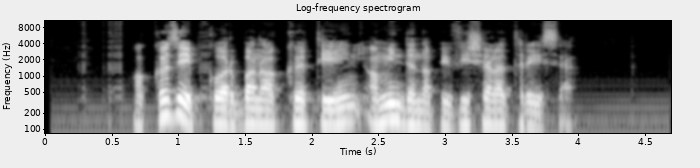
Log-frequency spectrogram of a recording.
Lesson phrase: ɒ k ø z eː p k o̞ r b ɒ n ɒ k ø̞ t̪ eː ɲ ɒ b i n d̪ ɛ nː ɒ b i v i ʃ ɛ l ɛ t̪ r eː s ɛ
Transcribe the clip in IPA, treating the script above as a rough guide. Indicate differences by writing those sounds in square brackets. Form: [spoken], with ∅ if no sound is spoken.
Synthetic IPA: ɒ k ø z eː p k o̞ r b ɒ n ɒ k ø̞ t̪ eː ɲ ɒ [m] i n d̪ ɛ nː ɒ [p] i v i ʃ ɛ l ɛ t̪ r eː s ɛ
